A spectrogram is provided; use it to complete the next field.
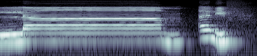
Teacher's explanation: लाम को ज़्यादा खींच रहे, अलिफ को जल्दी पढ़ रहे। ये लाम से हरफी है, इसको भी ज़्यादा खींचना है।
